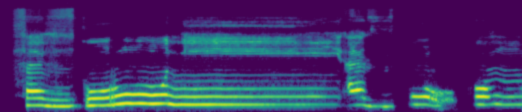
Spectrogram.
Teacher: Nah, ro sukunnya dibaca tebal. Walaupun huruf kaf itu bukan huruf tebal, tapi karena ra ini di tengah-tengah huruf huruf yang berharakat dhammah, kafnya sebelumnya dommah dan setelahnya dommah, jadi dia otomatis baca tebal.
